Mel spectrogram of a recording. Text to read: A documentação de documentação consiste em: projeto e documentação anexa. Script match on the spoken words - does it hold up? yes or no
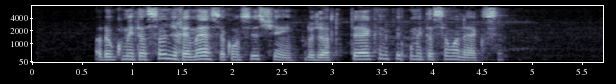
no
